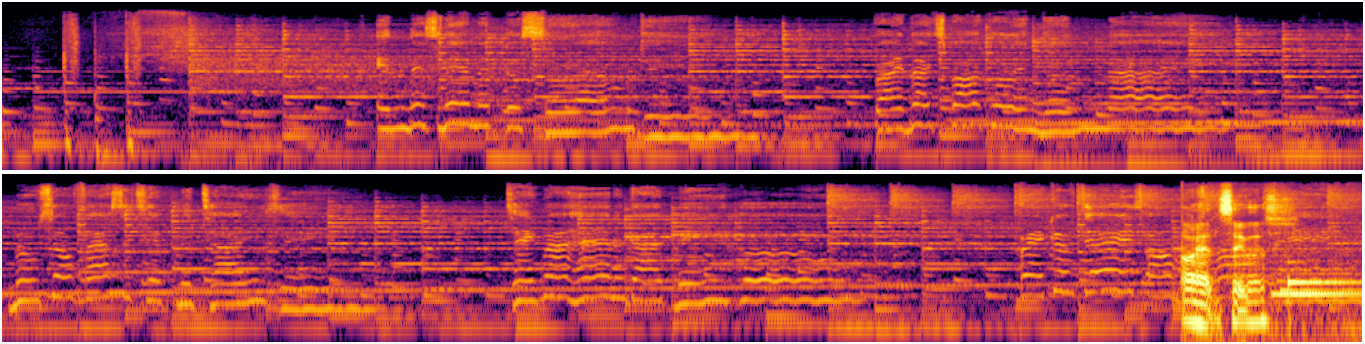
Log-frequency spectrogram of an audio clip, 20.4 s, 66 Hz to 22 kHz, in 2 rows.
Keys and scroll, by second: 3.6 s.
